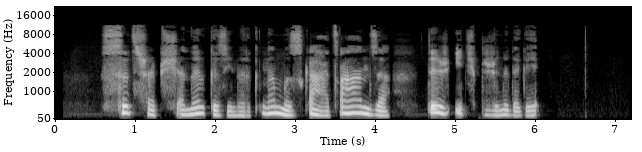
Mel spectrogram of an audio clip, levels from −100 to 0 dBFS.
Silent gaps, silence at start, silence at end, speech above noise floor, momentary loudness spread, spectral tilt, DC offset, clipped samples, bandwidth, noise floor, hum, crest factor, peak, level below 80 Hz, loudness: none; 0.6 s; 1.2 s; 62 dB; 11 LU; -6 dB/octave; under 0.1%; under 0.1%; 11.5 kHz; -82 dBFS; none; 20 dB; -2 dBFS; -70 dBFS; -21 LUFS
